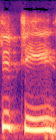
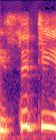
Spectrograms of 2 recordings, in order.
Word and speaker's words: Sitti: It's Siti. Siti in Arabic means my grandmother.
